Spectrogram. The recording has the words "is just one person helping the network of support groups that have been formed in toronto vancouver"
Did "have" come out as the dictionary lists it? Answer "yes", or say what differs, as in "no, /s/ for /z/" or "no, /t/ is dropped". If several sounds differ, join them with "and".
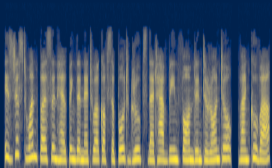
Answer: yes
